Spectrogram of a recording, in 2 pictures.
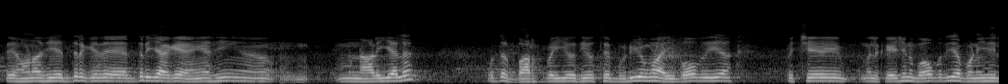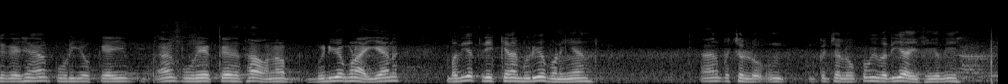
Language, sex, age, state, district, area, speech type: Punjabi, male, 18-30, Punjab, Kapurthala, urban, spontaneous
